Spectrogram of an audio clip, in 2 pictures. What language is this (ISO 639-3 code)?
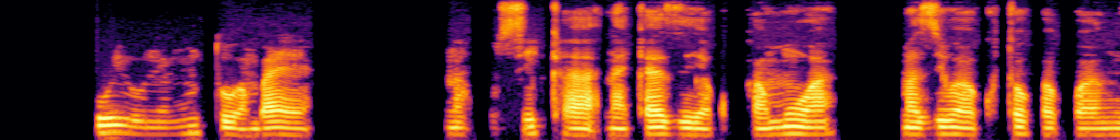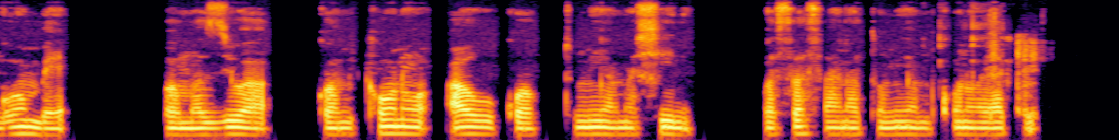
swa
